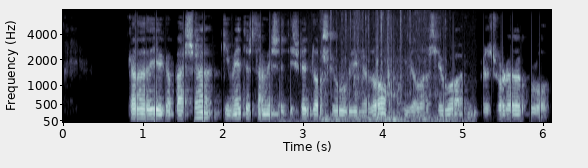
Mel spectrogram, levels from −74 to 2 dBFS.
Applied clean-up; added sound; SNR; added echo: none; Crackle; 12 dB; none.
